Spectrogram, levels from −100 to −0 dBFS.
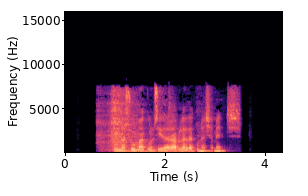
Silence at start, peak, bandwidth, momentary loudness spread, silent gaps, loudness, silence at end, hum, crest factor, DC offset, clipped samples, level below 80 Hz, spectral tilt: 0.65 s; -2 dBFS; 8 kHz; 10 LU; none; -19 LUFS; 0.85 s; none; 18 dB; under 0.1%; under 0.1%; -60 dBFS; -4 dB/octave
